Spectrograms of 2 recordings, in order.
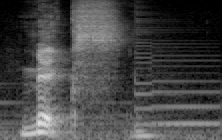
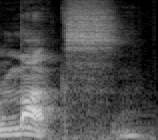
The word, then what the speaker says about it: Mx: organizations throughout the uk how do you pronounce mx usually pronounced mix oh it is mix or mux sometimes even sometimes yeah is it an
